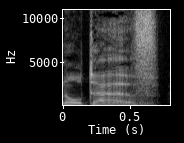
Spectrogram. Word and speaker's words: hors d'oeuvre: Oh, by the way, not hors d'oeuvres. It's called an hors d'oeuvre.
